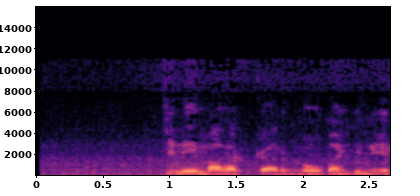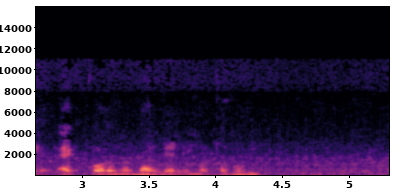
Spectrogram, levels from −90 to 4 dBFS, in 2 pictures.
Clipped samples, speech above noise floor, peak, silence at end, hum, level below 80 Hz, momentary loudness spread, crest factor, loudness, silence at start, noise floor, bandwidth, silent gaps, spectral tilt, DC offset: under 0.1%; 27 dB; -8 dBFS; 0.5 s; none; -44 dBFS; 17 LU; 18 dB; -24 LUFS; 0.2 s; -50 dBFS; 11 kHz; none; -8 dB/octave; under 0.1%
